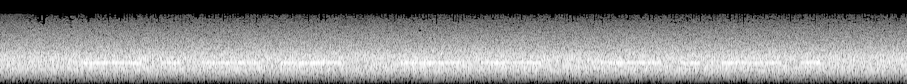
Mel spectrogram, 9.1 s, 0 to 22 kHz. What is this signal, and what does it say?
Morse code, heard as a keyed tone, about 6 wpm, 1020 Hz, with heavy radio static and a narrow filter. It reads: YMC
